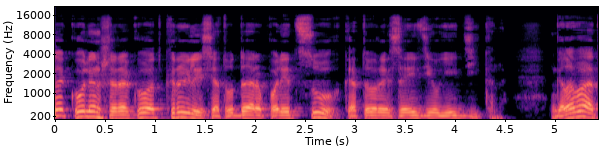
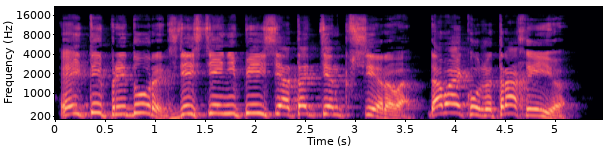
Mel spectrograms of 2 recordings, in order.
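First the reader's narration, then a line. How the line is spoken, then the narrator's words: Loud shout. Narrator (Russian): Эхо громко крикнуло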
